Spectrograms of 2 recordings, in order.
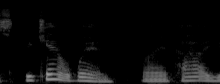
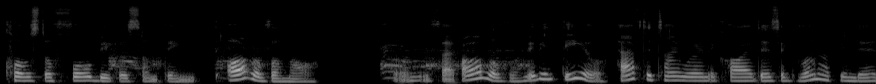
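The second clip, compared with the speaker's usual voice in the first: ordinary talk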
